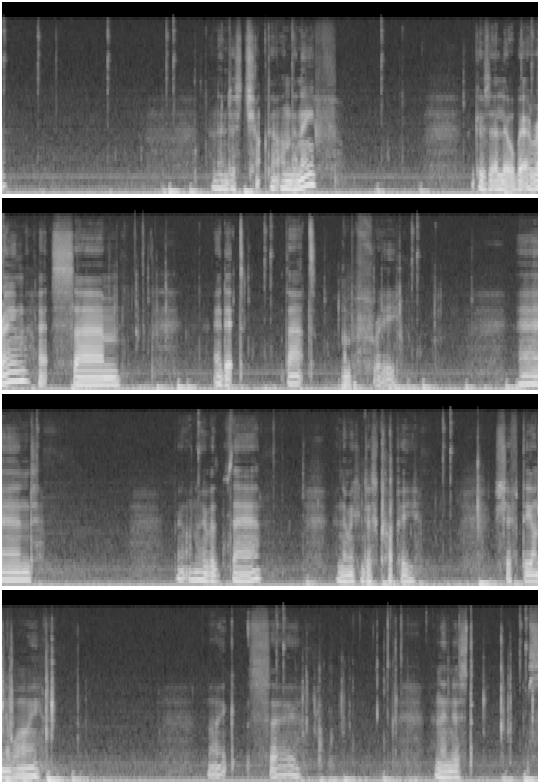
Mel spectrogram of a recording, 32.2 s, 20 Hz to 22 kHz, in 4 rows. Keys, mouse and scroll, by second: 0.4 click, 2.4 click, 3.0 middle click, 4.2 click, 5.9 middle click, 7.8 click, 8.6-9.1 scroll up 2, 9.1 shift+middle click, 9.8 middle click, 10.7 Tab, 10.9 middle click, 11.9 click, 12.4 middle click, 13.2 middle click, 13.8 3, 14.1 click, 14.4-14.8 scroll up 1, 14.8 middle click, 15.2-16.5 scroll down 1, 16.5 click, 19.5 middle click, 21.7 Tab, 22.6 click, 24.1 shift+d, 29.3 shift+middle click, 30.1 middle click, 31.5 Tab, 31.8 click.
